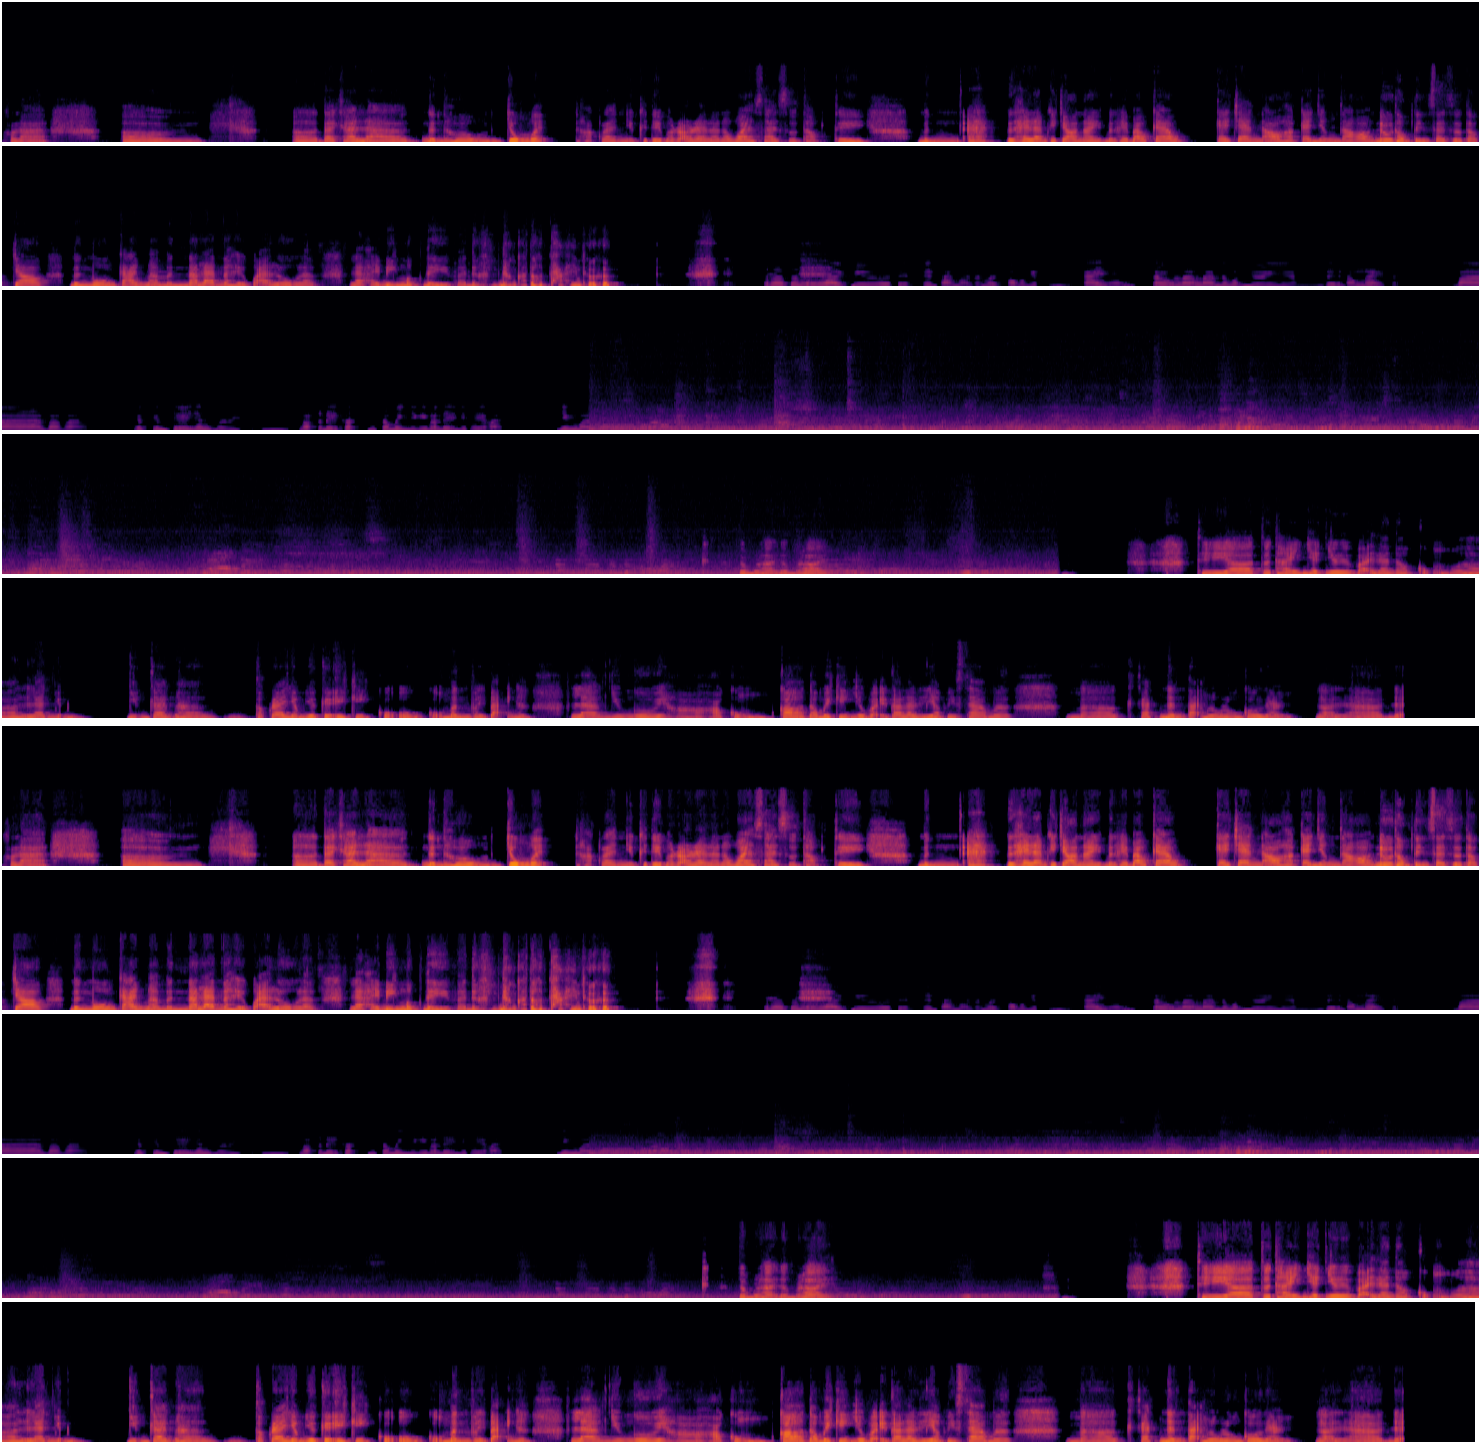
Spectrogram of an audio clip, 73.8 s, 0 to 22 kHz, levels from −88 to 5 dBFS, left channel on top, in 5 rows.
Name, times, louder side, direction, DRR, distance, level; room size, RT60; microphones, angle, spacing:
voice 1, 0.0-2.5 2.9-5.5 5.7-11.8 12.1-20.9 21.6-21.9 51.7-52.7 55.6-59.9 60.3-73.1, right 4 dB, 70° right, 1.5 m, -34 dB
voice 2, 16.2-16.5 19.3-19.8 22.4-28.6 29.3-30.4 30.9-34.5 35.1-39.0 39.3-39.8 40.1-42.8 43.5-47.7 48.5-49.3 49.7-51.1 52.2-53.0 53.5-53.8 54.8-55.1, left 2 dB, 60° left, 7.9 m, -59 dB
sound 1, 35.4-54.9, left 2 dB, 75° left, 2.7 m, -50 dB
head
